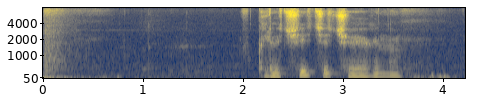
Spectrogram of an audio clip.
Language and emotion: Russian, sad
